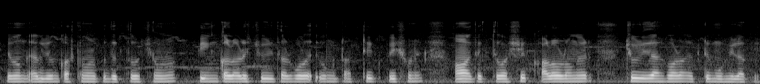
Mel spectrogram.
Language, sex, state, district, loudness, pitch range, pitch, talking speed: Bengali, male, West Bengal, Malda, -19 LUFS, 130-140 Hz, 135 Hz, 150 wpm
